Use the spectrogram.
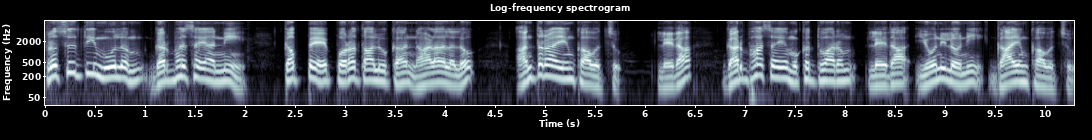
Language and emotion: Telugu, neutral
